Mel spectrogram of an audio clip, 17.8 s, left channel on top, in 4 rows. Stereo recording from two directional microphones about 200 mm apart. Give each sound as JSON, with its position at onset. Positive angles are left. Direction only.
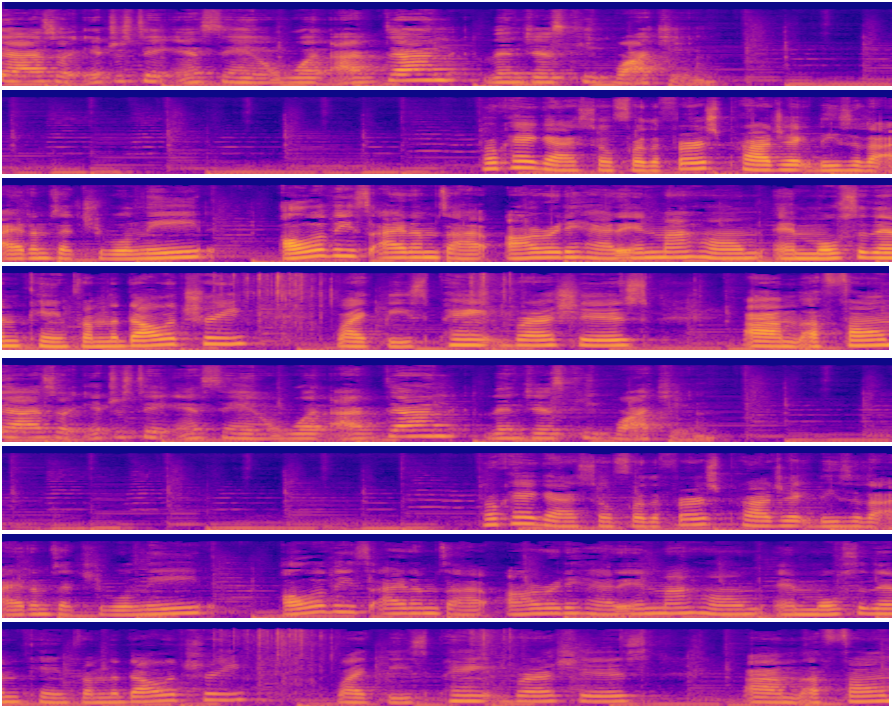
{"t": 0.0, "sound": "a woman's voice", "side_deg": 0}
{"t": 6.8, "sound": "a woman's voice", "side_deg": 10}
